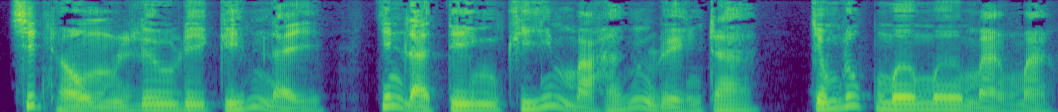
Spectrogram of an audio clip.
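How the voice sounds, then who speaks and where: Animated male storyteller, dark tone. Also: mid-range voice, unhurried, no room sound, studio quality. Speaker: audiobook narrator. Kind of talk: dramatic storytelling narration.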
